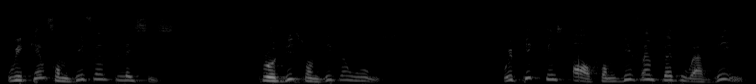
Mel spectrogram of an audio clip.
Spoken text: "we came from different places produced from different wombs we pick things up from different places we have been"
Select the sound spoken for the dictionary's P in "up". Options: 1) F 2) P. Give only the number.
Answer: 1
